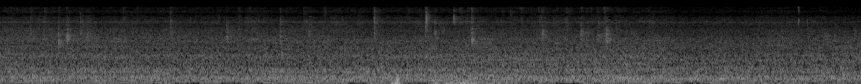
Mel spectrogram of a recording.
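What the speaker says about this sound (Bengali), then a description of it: "কি বৃষ্টি সন্ধ্যাবেলায়।" Evening rain falling steadily outdoors, a dense even hiss with scattered drips and ticks, moderately quiet and unbroken, no voices.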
